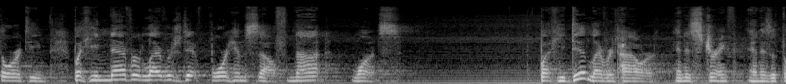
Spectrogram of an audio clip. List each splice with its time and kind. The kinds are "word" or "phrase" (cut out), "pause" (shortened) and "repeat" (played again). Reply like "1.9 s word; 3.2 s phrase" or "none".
6.1 s word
